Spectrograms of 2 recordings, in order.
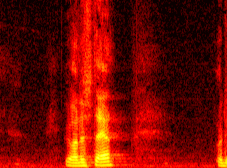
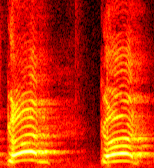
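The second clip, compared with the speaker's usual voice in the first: much higher and louder, crowing; loud gloating; 8 dB louder than usual. Acted. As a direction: crow in triumph. Gloating over Fitzgerald.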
